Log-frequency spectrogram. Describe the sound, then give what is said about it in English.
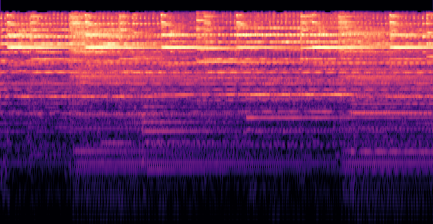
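A dense wash of synchronized clock bells and chimes rings out together with ticking clocks, loud and sustained, with fresh strikes layering over the lingering tones every second or two. No one speaks. “We know they do this incredible synchronization of the clocks ticking. Bells ringing.”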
